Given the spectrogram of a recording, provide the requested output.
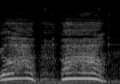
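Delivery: two high-pitched mock screams; retold scream. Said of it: "starts screaming".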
